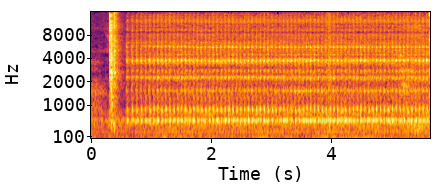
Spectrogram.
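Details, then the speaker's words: Yamaha V-Star 650 Classic with new fuel lines and new fuel pump, priming to feed the carbs; fast steady ticking pump chatter that never stops, pump running continuously without reaching pressure, owner suspects air pocket in line. "good it's definitely taking fuel now but it's not saying it has enough going to keep going until that stops priming"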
